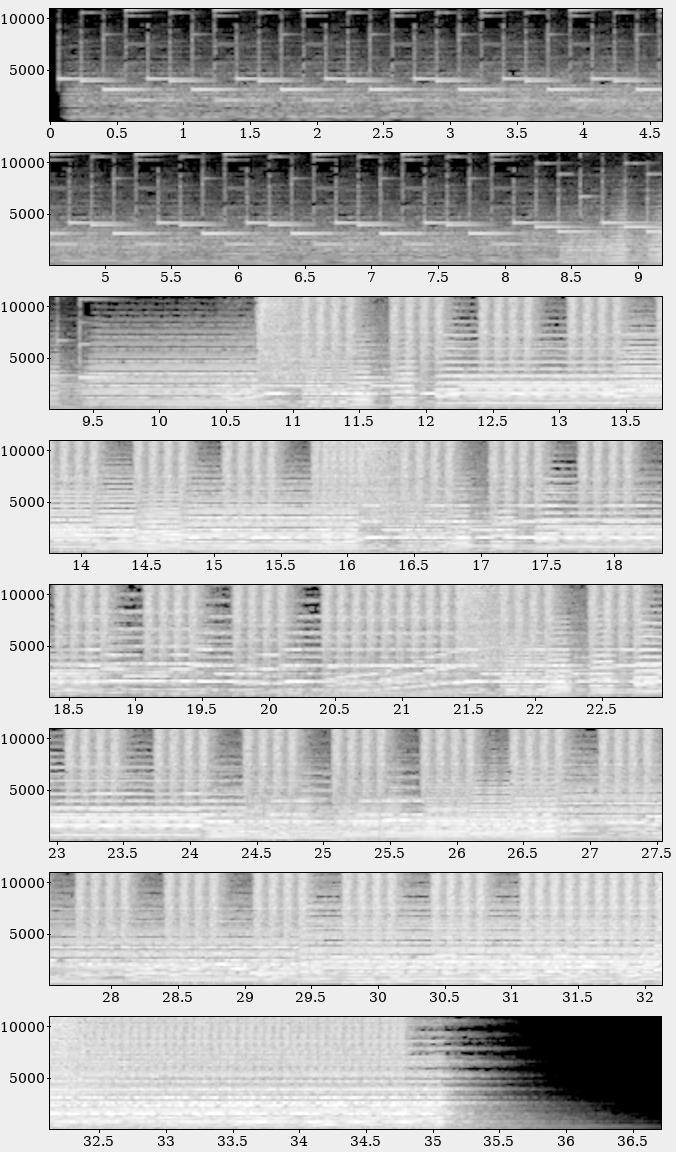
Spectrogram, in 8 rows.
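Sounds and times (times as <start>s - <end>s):
fanfare: 8.4s - 36.2s.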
